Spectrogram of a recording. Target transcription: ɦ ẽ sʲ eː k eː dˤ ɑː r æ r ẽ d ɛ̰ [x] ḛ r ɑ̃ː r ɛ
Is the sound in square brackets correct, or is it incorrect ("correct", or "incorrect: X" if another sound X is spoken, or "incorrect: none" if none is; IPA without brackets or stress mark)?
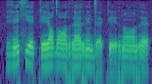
incorrect: k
